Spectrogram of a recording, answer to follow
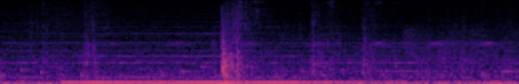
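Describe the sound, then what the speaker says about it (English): A single heavy thunk as a ladder drops in the video game Horizon Forbidden West, heard once over a low, steady in-game hum. "I gotta drop the ladder for Varl."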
